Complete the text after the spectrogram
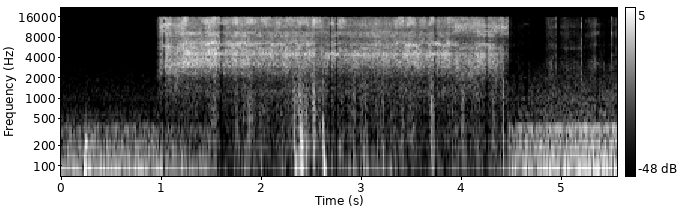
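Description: Compressed air sprays with a loud, steady hiss.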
